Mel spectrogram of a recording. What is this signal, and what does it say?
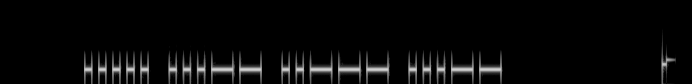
Morse code, heard as a keyed tone, about 17 wpm, 700 Hz. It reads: 5323
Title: Numbers - 4-Digit 17wpm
